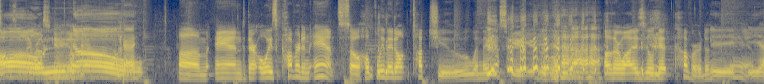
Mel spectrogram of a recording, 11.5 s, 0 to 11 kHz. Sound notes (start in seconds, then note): 7.3 laughing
